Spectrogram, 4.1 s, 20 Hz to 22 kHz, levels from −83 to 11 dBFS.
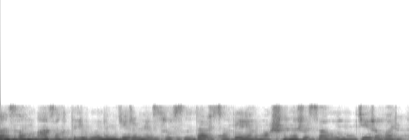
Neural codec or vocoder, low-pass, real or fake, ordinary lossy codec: codec, 16 kHz, 2 kbps, FreqCodec, smaller model; 5.4 kHz; fake; none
